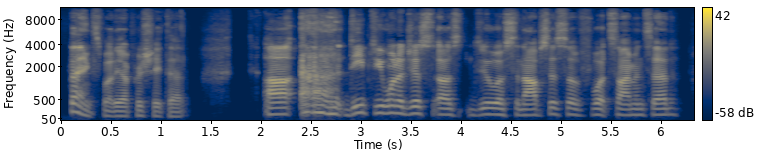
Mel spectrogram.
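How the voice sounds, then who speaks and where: A man with an American accent and an unremarkable speaking voice, ordinary pitch variation, moderate pace, and a quiet background. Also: medium pitch for a man. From US. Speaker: network marketing leader. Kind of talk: casual chat.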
